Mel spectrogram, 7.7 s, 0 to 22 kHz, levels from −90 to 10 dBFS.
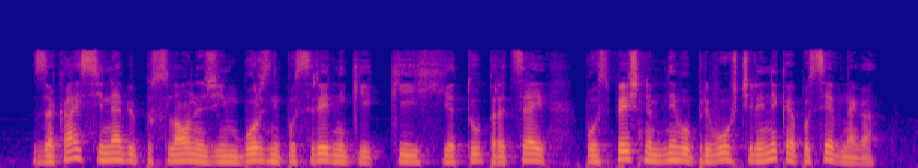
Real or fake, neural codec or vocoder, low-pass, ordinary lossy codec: real; none; 7.2 kHz; MP3, 48 kbps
